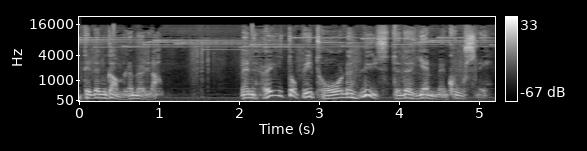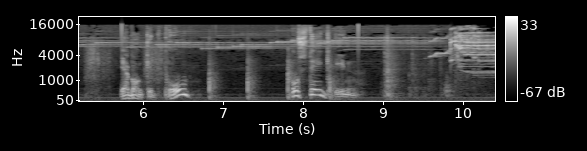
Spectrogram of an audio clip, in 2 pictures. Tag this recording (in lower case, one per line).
speech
